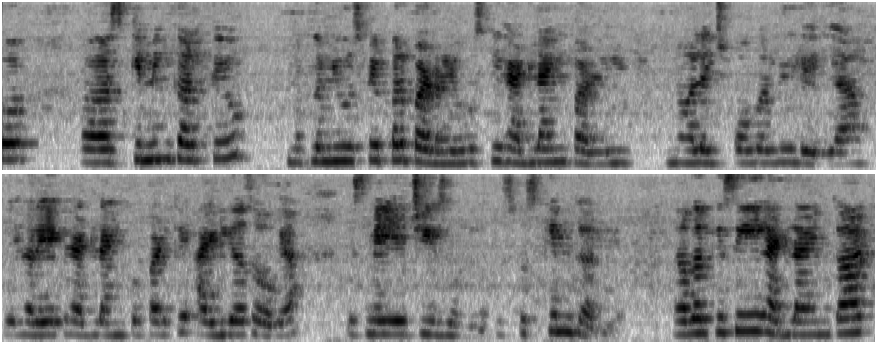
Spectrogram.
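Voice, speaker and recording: Brief: young female tutor, slightly high voice, step-by-step exam explanations, faint noise behind. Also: a little mellow, reverberant, low-quality recording. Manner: mixes Hindi with English terms, explains step by step; checks in with listeners often. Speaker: teacher. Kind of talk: exam-prep lesson explaining answers.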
